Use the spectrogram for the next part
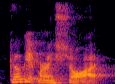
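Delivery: ordinary delivery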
